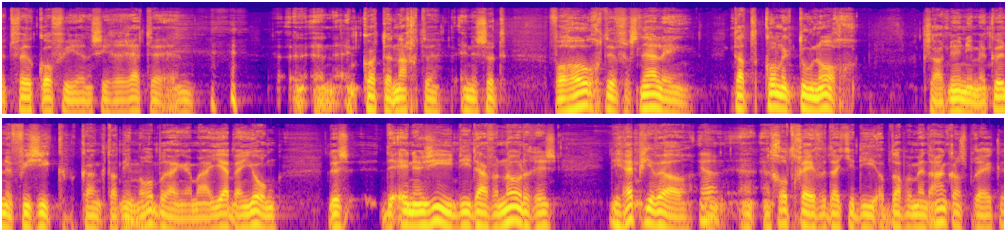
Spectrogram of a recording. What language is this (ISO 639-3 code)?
nld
